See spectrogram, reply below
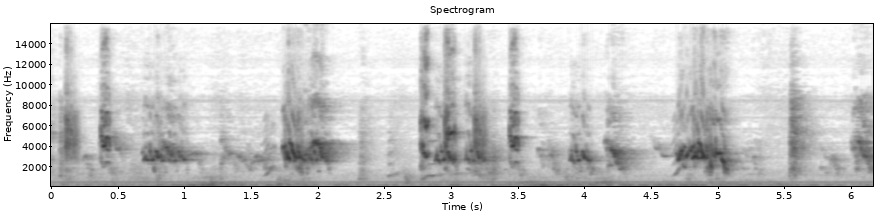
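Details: Pet budgerigar song, a busy mix of grating chirps, clicks and brief whistled notes delivered in irregular runs, with a faint steady hum behind.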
